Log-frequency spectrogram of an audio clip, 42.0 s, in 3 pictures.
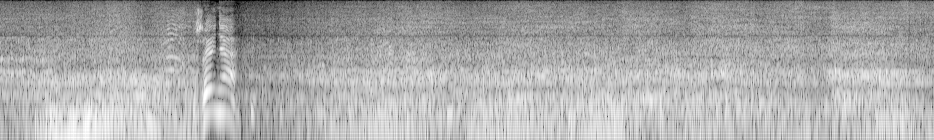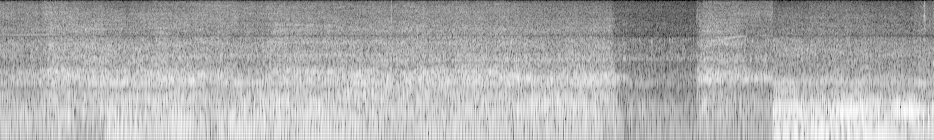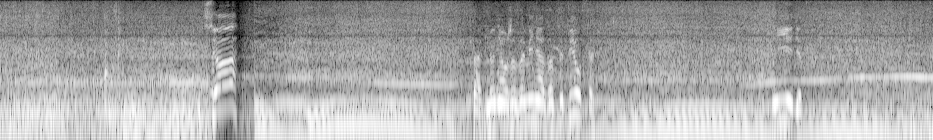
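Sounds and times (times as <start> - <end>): off-road engines revving: 0.0 - 42.0.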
